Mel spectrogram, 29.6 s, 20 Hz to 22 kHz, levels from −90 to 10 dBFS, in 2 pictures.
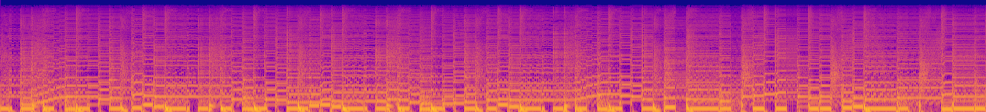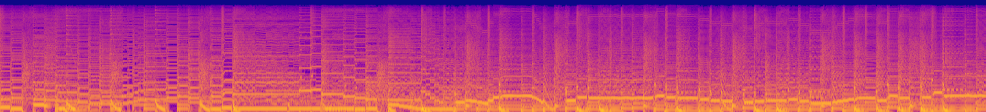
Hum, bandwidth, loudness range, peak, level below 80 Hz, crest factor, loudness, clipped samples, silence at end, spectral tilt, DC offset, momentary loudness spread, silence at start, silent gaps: none; 18 kHz; 2 LU; 0 dBFS; -20 dBFS; 12 dB; -12 LUFS; under 0.1%; 0 s; -6 dB/octave; under 0.1%; 3 LU; 0 s; none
